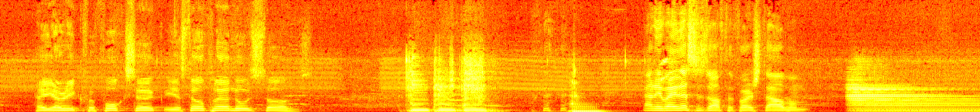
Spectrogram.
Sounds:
Music, Speech, Wind noise (microphone)

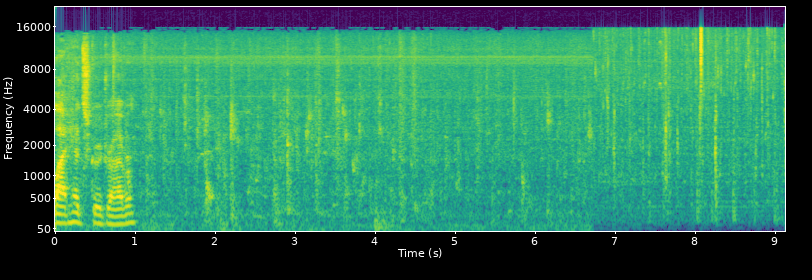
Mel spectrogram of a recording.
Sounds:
Speech

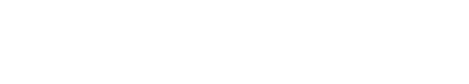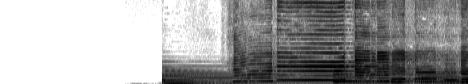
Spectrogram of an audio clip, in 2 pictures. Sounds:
Saxophone, Music

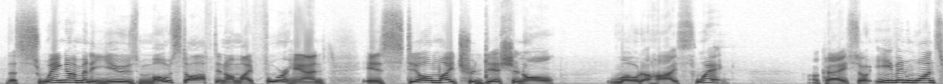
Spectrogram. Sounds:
Speech

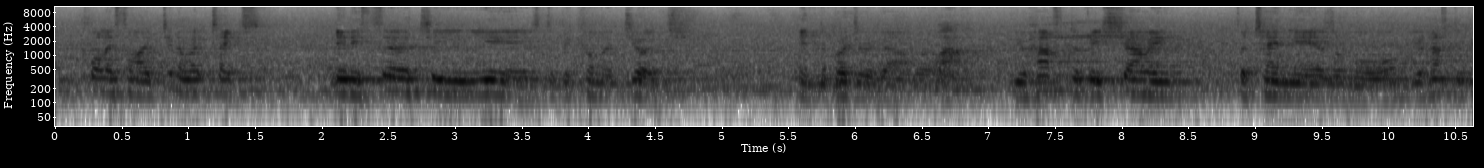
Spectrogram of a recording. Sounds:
inside a large room or hall, Speech

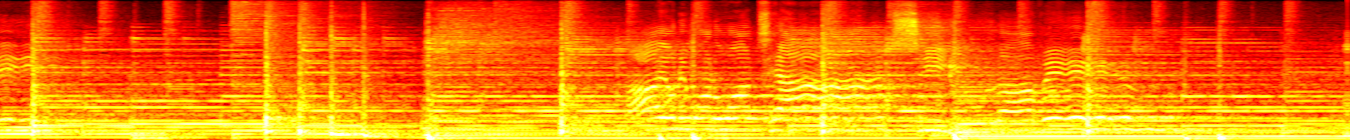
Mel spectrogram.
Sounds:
Music

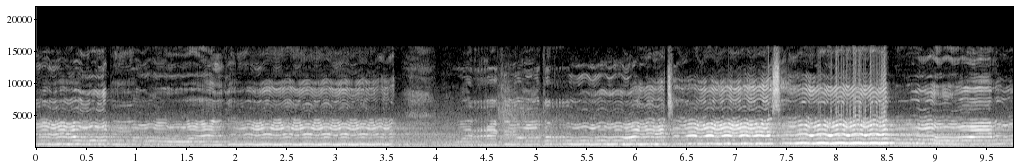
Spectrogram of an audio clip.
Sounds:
Music, Opera

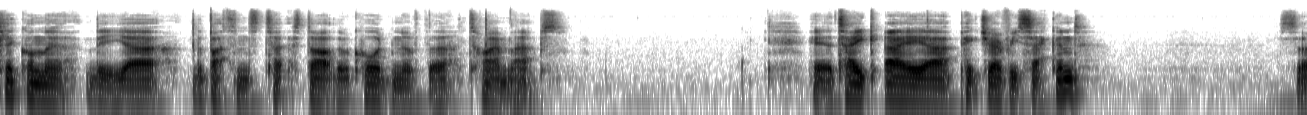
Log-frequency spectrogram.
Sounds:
Speech

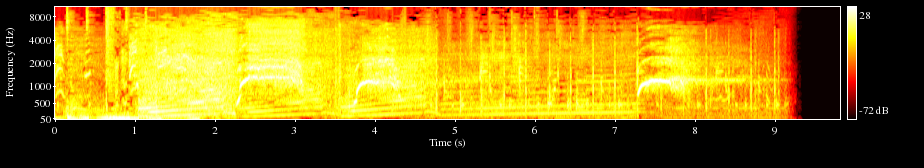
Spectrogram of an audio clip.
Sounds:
Yip, Music

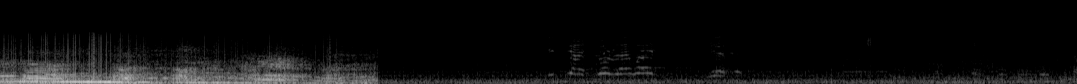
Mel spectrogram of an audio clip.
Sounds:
Speech

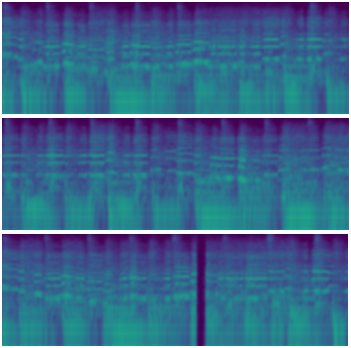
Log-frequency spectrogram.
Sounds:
Accordion, Music

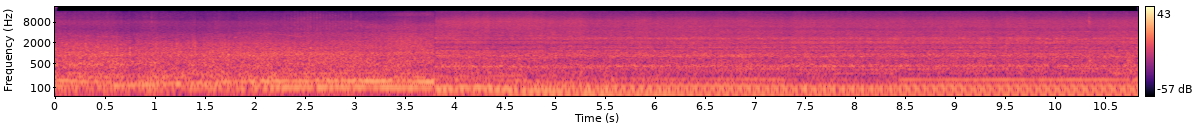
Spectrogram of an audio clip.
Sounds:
Vehicle, outside, urban or man-made

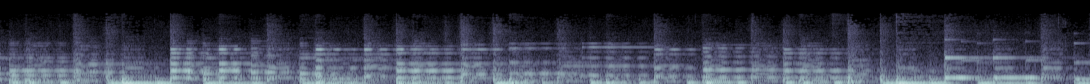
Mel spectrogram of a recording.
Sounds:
Music

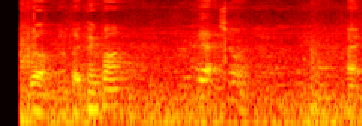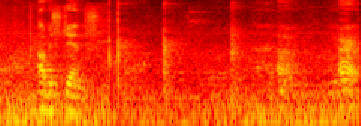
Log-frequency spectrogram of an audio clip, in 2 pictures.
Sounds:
Speech

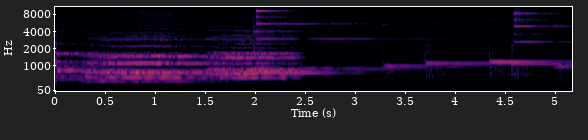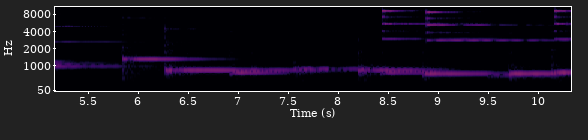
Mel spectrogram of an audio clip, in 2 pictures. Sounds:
xylophone, Chime, Glockenspiel, Mallet percussion

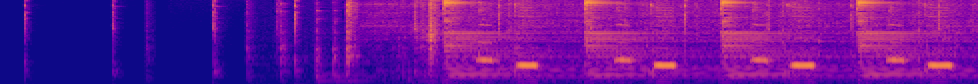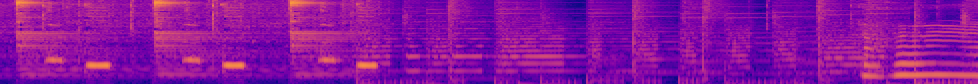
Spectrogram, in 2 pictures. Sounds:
Music

